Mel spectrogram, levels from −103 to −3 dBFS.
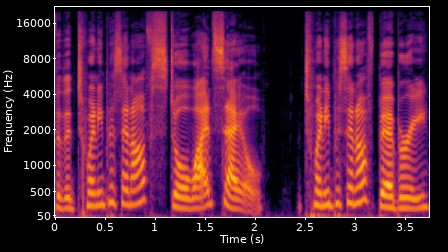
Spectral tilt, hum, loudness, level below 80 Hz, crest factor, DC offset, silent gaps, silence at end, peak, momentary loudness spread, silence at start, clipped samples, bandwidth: -2 dB/octave; none; -22 LUFS; -48 dBFS; 18 dB; under 0.1%; none; 0 s; -6 dBFS; 6 LU; 0 s; under 0.1%; over 20 kHz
